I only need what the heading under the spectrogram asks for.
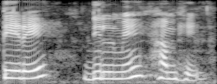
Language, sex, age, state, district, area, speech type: Bengali, female, 18-30, West Bengal, Murshidabad, rural, spontaneous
